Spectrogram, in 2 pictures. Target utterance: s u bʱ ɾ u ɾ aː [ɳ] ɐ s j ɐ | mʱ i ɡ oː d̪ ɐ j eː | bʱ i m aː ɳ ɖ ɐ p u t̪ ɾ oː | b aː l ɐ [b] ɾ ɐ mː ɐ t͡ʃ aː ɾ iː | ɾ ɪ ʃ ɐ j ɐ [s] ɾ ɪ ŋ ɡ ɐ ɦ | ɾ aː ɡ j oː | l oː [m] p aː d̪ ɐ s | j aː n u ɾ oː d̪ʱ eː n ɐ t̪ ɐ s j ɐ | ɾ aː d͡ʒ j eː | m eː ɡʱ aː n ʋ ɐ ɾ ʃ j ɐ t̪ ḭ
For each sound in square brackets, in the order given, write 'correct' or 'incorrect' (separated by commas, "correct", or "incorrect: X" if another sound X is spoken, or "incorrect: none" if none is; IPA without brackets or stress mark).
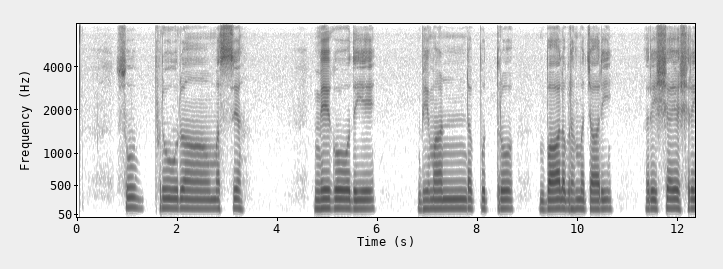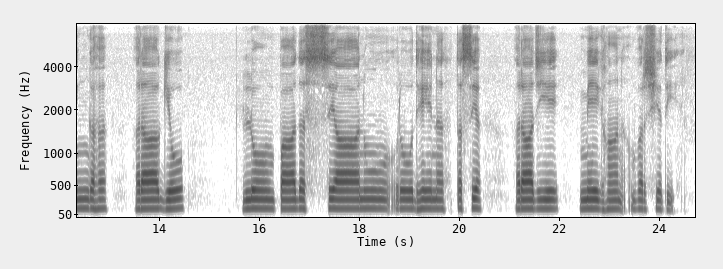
incorrect: m, correct, incorrect: ʃ, correct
